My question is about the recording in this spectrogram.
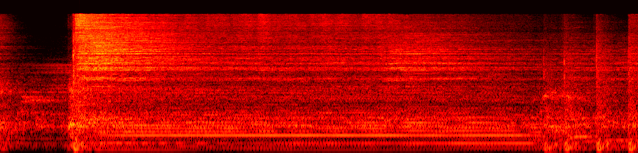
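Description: Live rock band of electric guitar, bass guitar and drum kit striking one chord about a second in and letting it ring for several seconds, the ending of the song, then loose drum hits near the end.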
